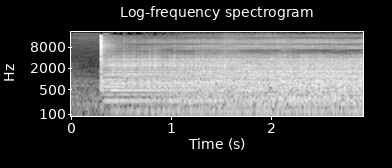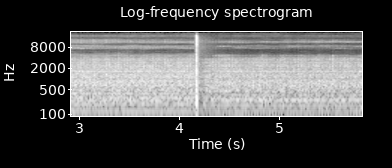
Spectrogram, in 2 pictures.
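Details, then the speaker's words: Honeywell TurboForce HT900WMD fan before repair: steady motor hum with rattly clattering edge, caused by dust in the motor spindle bearing guides and lack of lubrication; fix is disassembly, cleaning and oiling; fan motor clattering. "As you can hear, there's a lot of kind of clattering noise going on there. All right, I don't wanna run it too long like that because I know it's a lubrication issue."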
